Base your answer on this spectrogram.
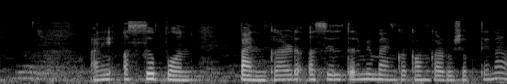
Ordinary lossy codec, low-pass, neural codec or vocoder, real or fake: none; none; none; real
